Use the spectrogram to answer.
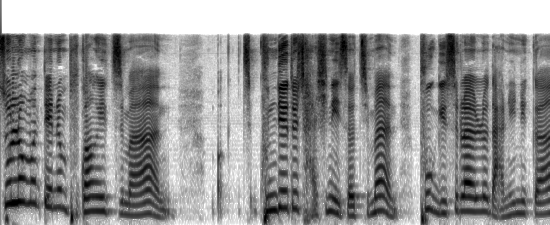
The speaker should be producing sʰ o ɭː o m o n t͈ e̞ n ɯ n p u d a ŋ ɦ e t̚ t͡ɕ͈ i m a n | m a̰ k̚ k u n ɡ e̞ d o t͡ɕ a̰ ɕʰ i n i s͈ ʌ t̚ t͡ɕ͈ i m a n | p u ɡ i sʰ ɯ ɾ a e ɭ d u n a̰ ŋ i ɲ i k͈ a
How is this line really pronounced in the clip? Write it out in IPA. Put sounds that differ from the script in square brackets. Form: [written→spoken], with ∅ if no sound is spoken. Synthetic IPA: sʰ o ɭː o m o n t͈ e̞ n ɯ n p u [d→ɡ] a ŋ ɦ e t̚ t͡ɕ͈ i m a n | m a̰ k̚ k u n [ɡ→d] e̞ d o t͡ɕ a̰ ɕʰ i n [i→iː] s͈ ʌ t̚ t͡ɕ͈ i m a n | p u ɡ i sʰ ɯ ɾ a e ɭ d [u→o] n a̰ [ŋ→ɲ] i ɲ i k͈ a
